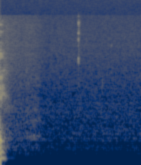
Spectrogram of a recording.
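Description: A man's voice finishing a spoken sentence cuts off right at the start, followed by near silence.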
